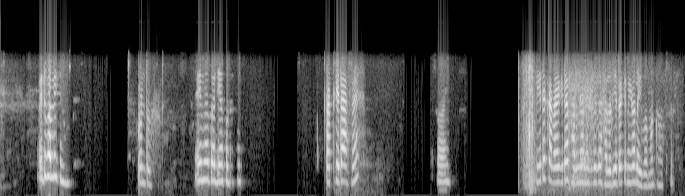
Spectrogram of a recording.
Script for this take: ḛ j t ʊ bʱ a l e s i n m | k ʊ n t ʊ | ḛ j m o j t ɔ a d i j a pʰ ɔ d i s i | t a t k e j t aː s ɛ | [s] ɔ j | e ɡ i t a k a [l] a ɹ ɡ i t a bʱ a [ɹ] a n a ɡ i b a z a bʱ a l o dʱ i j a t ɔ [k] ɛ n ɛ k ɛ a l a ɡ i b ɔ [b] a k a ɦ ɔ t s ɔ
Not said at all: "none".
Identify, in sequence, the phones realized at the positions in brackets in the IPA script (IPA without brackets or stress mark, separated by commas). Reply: s, l, l, k, m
